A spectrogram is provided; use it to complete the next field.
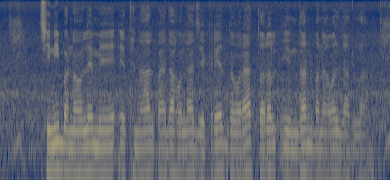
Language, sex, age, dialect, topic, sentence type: Bhojpuri, male, 18-24, Northern, agriculture, statement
